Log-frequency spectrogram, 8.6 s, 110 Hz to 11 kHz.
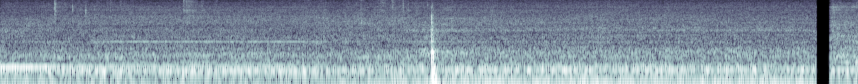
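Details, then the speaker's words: Samsung front-load washer after replacing all four shocks, past the 7-minute mark and spinning very fast. A steady humming spin with even tones and no thumping or banging; balanced, normal high-speed spin. "all right and we've surpassed the 7 Minute Mark we are spinning super fast"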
